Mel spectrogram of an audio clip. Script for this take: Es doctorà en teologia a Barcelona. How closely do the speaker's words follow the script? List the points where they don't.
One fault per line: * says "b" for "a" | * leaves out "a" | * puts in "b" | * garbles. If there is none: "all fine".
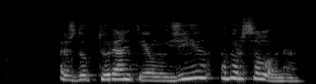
all fine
